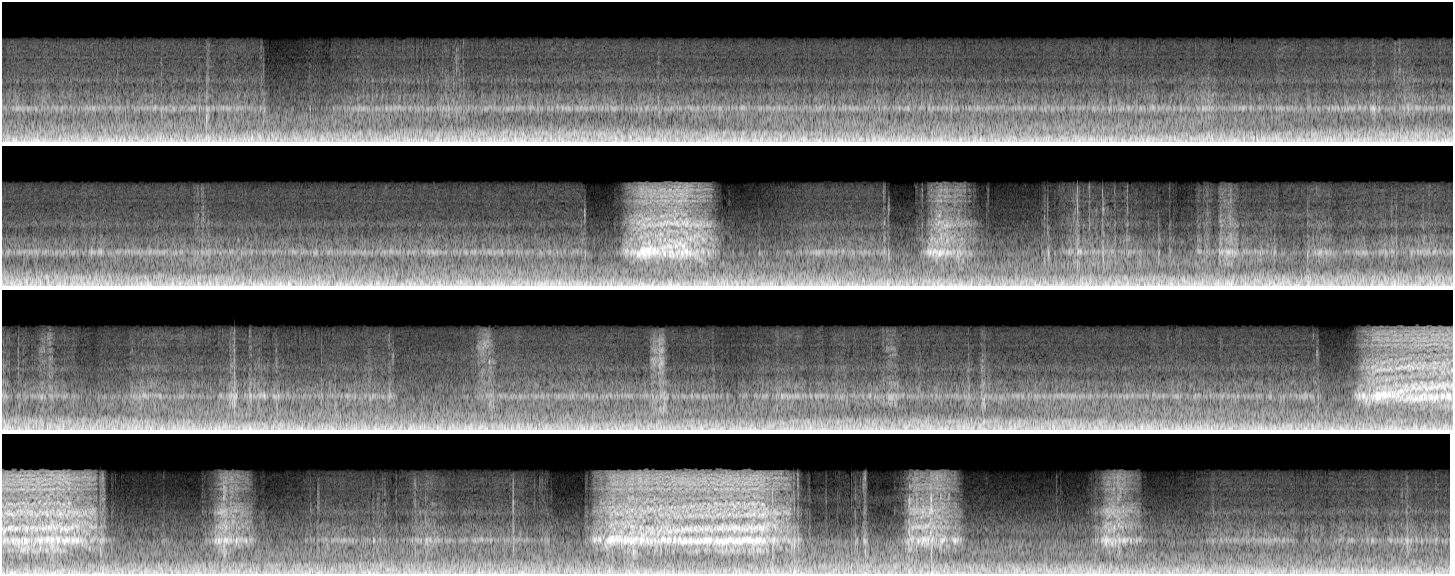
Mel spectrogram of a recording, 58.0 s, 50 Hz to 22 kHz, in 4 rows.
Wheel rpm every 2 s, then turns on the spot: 20, 20, 20, 20, 20, 20, 20, 20, 20, 20, 50, 20, 10, 20, 20, 20, 10, 20, 20, 20, 20, 100, 20, 10, 40, 100, 20, 10, 20.
0-22 24-42 44-48 54-58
